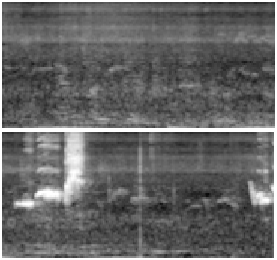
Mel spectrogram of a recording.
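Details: A chatty bird that the owner believes is possibly an Alpine chough, back and chirping, gives a few brief, high whistled chirps, with a pair near the middle and one more at the end, over a steady low rumble of wind.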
